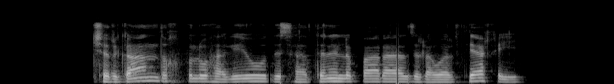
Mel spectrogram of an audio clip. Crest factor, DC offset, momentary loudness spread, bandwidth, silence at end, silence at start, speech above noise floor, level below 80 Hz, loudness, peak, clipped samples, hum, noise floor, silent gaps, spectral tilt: 20 dB; under 0.1%; 7 LU; 7.6 kHz; 0.95 s; 0.95 s; over 65 dB; -62 dBFS; -26 LUFS; -8 dBFS; under 0.1%; none; under -90 dBFS; none; -5.5 dB/octave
